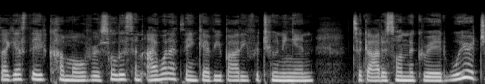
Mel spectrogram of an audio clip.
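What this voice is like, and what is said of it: Usual voice. Nothing is said of it.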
